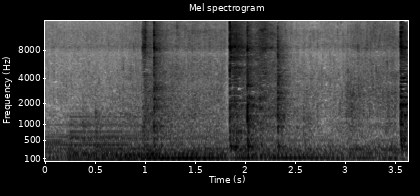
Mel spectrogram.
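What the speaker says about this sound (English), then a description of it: "Keep stirring well and cover and cook." A spoon scrapes and stirs pyazkali stem pieces with prawns in a cooking pan. The food sizzles softly underneath, and a few clinks and knocks against the pan punctuate the short stretch. No one talks.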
